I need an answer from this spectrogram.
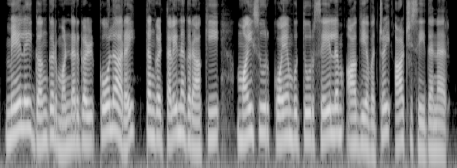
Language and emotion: Tamil, neutral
